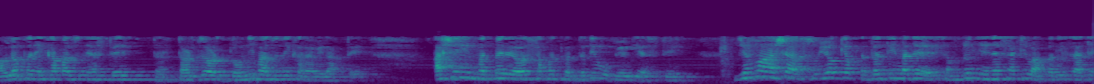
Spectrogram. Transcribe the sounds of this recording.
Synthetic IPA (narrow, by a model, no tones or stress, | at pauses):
aʋləkəɾekabad͡zuniəst̪et̪əɾt̪əɽd͡zoɽd̪oniːbad͡zunikəɾaʋiːlaɡ̚t̪e | əɕẽɦiməd̪̚bʱeɾʋjəʋəst̪ʰapəɳpəd̪ʱːət̪iːupəjoɡiːəst̪i | d͡ʑeʋ̤aəɕasujoɡjəpəd̪ʱːət̪iːməd̪ʱːjesəmluːnɡʱeɳjasaʈʰiːʋapət̪iːld͡zat̪e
